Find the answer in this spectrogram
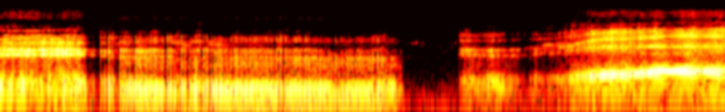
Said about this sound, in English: That's not a cute koala bear. That sounds like one's puking everywhere. That's what they sound like. It's amazing, isn't it? Such a guttural noise.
